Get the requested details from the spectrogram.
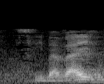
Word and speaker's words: سیبویه: دو تا تر الان تو شیراز میگن خیابون سیبویه، خیابونه است که قبر سیبه میگن اونجا هست، ولی تلفظ عربیش ویه بوده، سیبه ویه بوده، تلفظ فارسیش سیبویه بوده.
